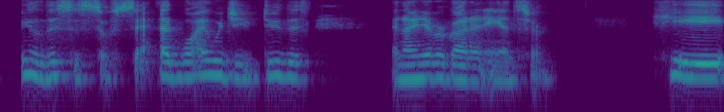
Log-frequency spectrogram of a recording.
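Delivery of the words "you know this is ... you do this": normal talking voice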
